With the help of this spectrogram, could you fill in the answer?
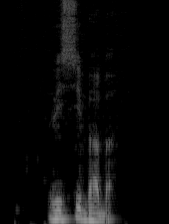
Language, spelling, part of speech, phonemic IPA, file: Serbo-Croatian, visibaba, noun, /ʋǐsibaba/, Sr-Visibaba.ogg
- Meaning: snowdrop (plant)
